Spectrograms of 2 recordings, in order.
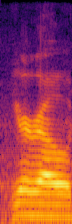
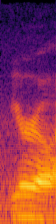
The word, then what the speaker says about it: gyro: Euro gyro, whatever you want to call them. Euro, I think, is the right pronounce pronunciation.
